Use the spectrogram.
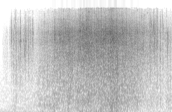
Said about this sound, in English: These are some sounds from a cold February day on Bembridge Beach on the Isle of Wight. This is a recording, Bembridge Beach, windy day, right by the seaside, right by the shore, to get some wave noise. Rock avalanche sound.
